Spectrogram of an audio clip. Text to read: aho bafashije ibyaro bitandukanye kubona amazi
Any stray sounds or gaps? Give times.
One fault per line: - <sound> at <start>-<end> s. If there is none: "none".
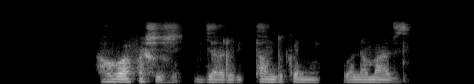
none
